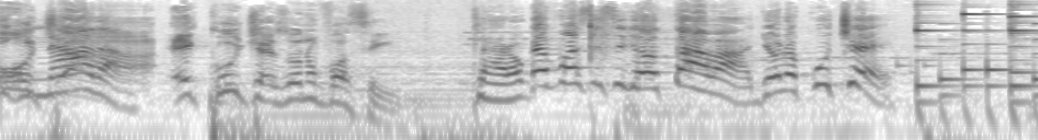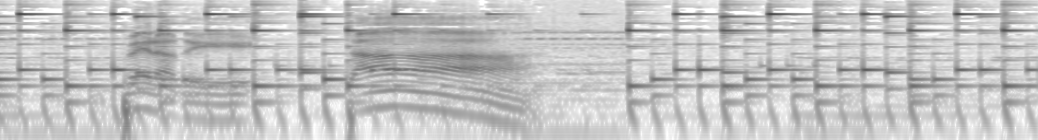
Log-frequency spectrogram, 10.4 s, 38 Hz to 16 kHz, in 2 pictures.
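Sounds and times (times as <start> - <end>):
speech: 0.1 - 4.8, 5.8 - 8.0
swooping electronic tone: 4.6 - 10.3
telephone line ringing on a call-in line: 4.6 - 10.3.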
